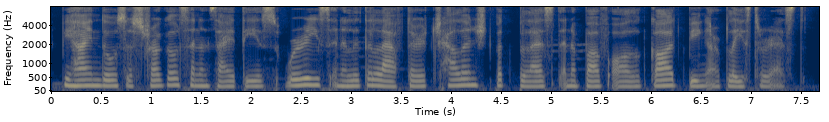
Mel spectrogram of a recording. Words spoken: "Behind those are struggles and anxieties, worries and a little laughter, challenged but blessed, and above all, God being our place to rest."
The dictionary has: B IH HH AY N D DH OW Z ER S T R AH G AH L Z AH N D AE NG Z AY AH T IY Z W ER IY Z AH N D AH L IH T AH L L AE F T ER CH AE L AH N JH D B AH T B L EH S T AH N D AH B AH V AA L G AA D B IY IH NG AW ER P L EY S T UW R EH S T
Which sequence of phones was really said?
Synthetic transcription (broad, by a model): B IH HH AY N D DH OW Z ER S T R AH G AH L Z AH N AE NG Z AY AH T IY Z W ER IY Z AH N AH L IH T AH L L AE F T ER CH AE L AH N JH D B AH T B L EH S T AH N AH B AH V AA L G AA D B IY IH NG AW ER P L EY S T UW R EH S T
